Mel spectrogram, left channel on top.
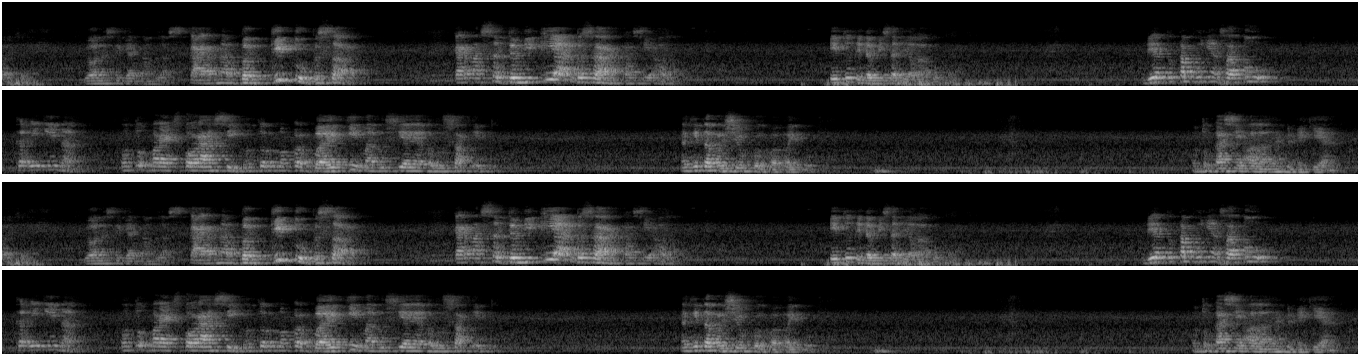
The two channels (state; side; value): identical; both; correlation 1.00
